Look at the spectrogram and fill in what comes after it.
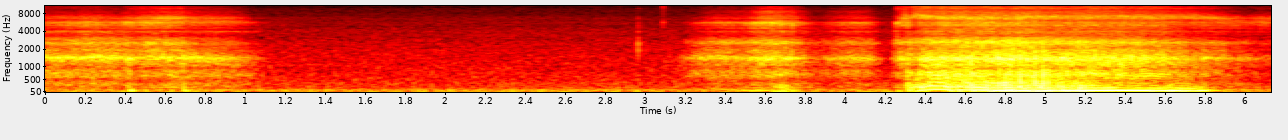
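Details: Adult woman recorded in real time during overnight sleep after being very tired: soft breathing followed by one loud, low, rattling snore on a breath; snoring.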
